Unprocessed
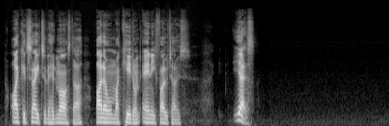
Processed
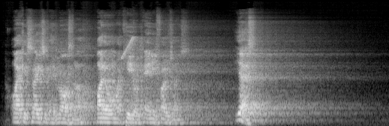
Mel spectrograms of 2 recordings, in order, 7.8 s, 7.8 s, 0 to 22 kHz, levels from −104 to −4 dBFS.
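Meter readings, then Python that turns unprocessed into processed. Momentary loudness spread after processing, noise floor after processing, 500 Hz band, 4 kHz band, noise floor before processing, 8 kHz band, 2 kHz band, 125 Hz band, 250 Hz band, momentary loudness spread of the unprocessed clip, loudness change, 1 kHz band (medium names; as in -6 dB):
16 LU, -67 dBFS, +3.0 dB, +4.5 dB, -77 dBFS, +7.0 dB, +3.0 dB, -0.5 dB, +3.0 dB, 12 LU, +3.0 dB, +3.5 dB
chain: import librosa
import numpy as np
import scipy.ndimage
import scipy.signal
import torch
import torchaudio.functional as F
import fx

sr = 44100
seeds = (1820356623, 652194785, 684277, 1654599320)

y = fx.spec_paint(x, sr, seeds[0], shape='rise', start_s=2.41, length_s=0.24, low_hz=3200.0, high_hz=6700.0, level_db=-30.0)
y = fx.rev_double_slope(y, sr, seeds[1], early_s=0.32, late_s=3.9, knee_db=-21, drr_db=-10.0)
y = fx.sustainer(y, sr, db_per_s=41.0)
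y = F.gain(torch.from_numpy(y), -8.5).numpy()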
